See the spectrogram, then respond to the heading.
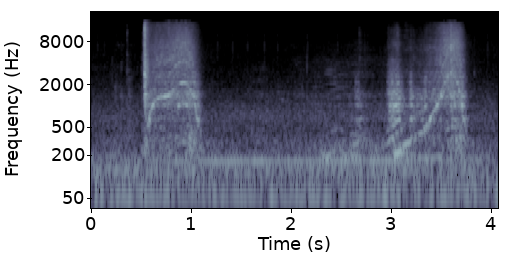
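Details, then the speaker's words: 2005 Kia Sedona with starter replaced two weeks earlier, failing to restart after running, smoke seen at the positive battery terminal: two short whirring bursts with a rising whine; the starter spins but does not crank the engine. "what the hell is that it's not turning the engine or something try it again"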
